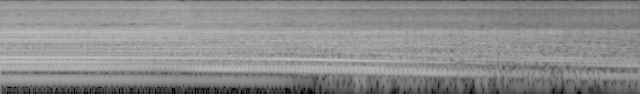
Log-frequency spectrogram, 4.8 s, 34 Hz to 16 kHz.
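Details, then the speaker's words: Chinese GY6 150cc scooter with new replacement carburetor, starting only on starter fluid: runs at high revs then pitch sags and fades, unable to settle into idle despite adjusting mixture and idle screws; electric choke seems ineffective. "so it won't idle either and I've messed with the air fuel mixture screw I've had messed with the idle screw for a long time"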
